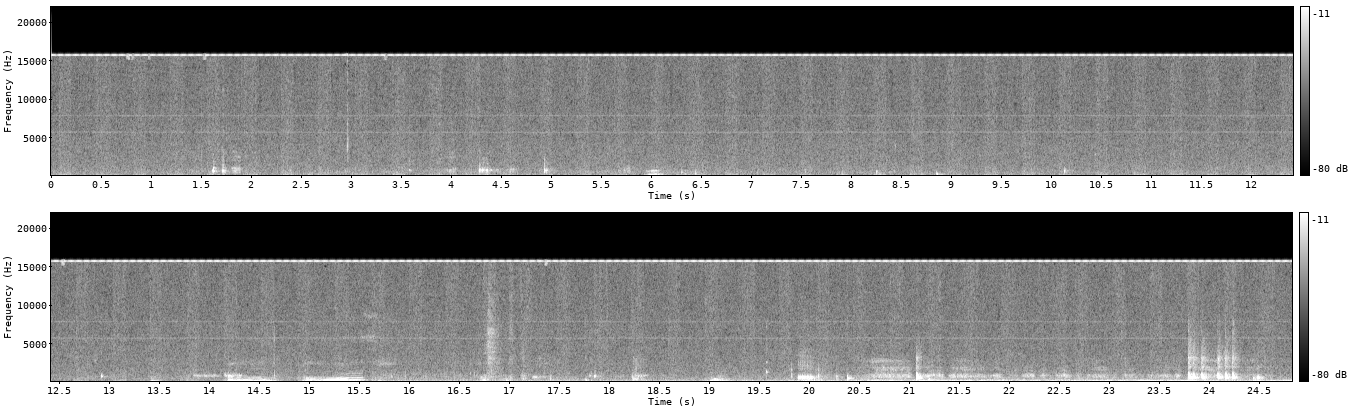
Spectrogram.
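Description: A dog and a cat wrestle playfully, with soft rustling and thumps.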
